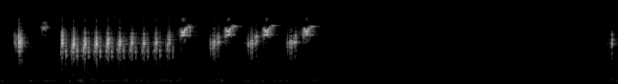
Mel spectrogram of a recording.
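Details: Oriental reed warbler, 2020 recording: a fast grating chatter of rough notes followed by a few harsh two-part phrases with squeaky tops, then silence and one last rasping note.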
